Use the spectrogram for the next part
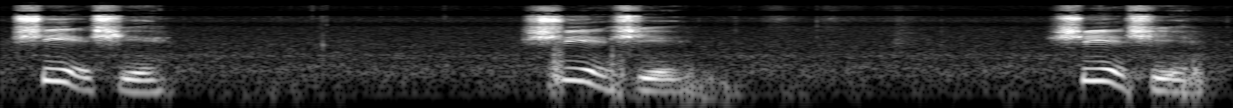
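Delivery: शिए, शिए each dropped sharply; falling fourth tone. Shown as a demonstration. Teacher drilling thanks as शिए शिए, falling. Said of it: "four tone के साथ".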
